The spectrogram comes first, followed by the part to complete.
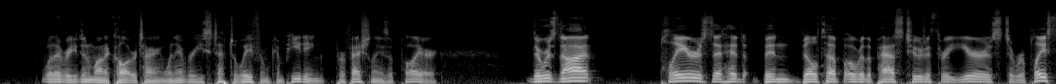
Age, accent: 30-49, American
